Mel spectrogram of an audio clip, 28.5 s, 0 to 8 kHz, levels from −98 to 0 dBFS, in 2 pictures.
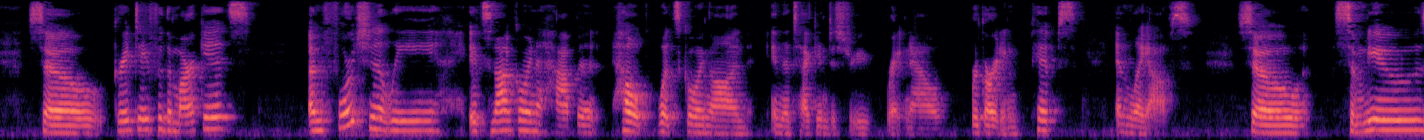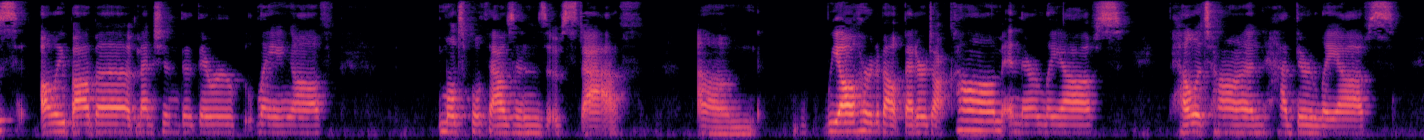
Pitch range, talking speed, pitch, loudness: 160-195 Hz, 110 wpm, 170 Hz, -30 LUFS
